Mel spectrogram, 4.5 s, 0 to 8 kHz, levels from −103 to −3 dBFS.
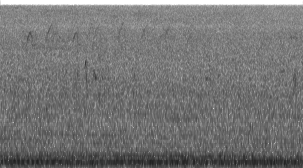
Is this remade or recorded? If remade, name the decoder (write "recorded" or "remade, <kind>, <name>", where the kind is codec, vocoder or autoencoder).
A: remade, vocoder, BigVGAN v2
